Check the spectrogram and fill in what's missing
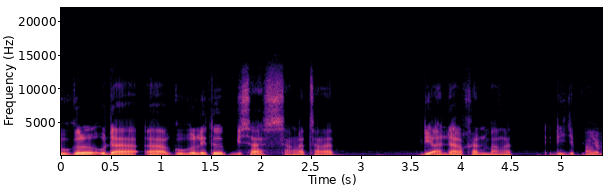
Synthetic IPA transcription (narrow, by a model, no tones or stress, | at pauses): uɡəlṵdahəɡuɡəlit̪ubisasa̰ŋat̪̚saŋat̪̚ | diandalkanbaŋət̪̚did͡ʒəpa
